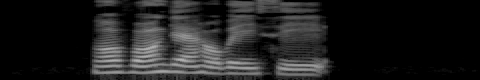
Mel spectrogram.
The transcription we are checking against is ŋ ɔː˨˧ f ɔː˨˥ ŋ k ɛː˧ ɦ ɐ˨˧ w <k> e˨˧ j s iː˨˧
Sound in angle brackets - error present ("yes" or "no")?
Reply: yes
